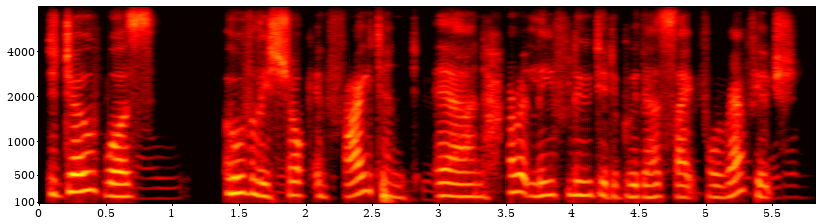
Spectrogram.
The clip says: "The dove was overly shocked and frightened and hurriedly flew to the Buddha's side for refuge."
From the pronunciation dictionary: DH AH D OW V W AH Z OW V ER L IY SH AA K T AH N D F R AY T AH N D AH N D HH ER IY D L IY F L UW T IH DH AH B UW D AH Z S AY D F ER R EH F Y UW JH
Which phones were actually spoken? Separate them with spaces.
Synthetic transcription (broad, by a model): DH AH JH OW B W AH Z OW V ER L IY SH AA K AH N F R AY T AH N D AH N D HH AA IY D L IY F L UW T IH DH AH B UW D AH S AY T F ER R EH F Y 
